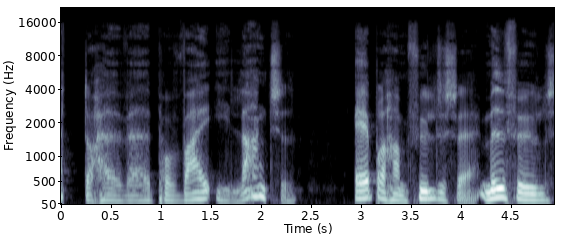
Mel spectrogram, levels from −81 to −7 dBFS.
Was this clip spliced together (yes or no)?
yes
